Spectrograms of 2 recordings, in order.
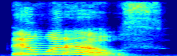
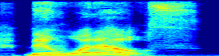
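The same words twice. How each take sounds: First: "Then what else?" asked much higher, pressing; emphatic question. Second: Said in the usual way. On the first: Real, not acted. Mom challenging her listeners, pitched high.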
